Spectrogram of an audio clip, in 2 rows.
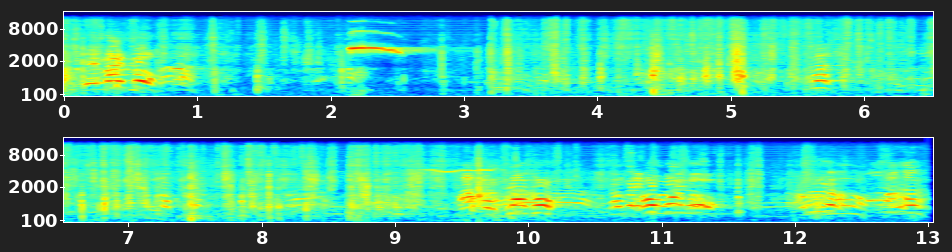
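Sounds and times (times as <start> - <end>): footsteps on hard court: 0.0 - 12.5
high whistle blast: 2.2 - 2.8
basketball bouncing: 4.3 - 9.0
people shouting: 9.5 - 13.0.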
